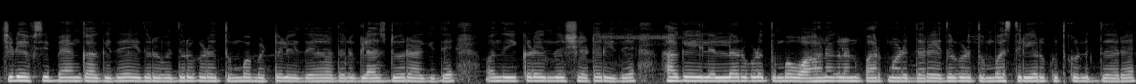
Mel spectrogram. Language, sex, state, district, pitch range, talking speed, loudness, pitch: Kannada, male, Karnataka, Bellary, 150-160 Hz, 160 wpm, -18 LUFS, 155 Hz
